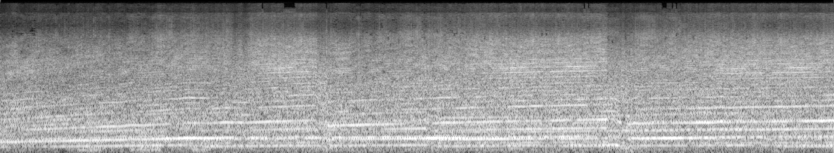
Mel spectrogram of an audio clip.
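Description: Race cars in an IMSA Le Mans racing video game, engines droning and whining steadily at high revs with gear-shift pitch steps, a continuous layered roar of several cars at moderate level without talk.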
